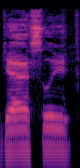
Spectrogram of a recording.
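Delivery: ordinary talk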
